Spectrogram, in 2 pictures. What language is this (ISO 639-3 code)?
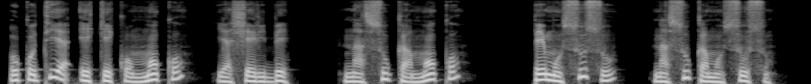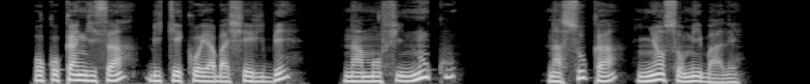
lin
